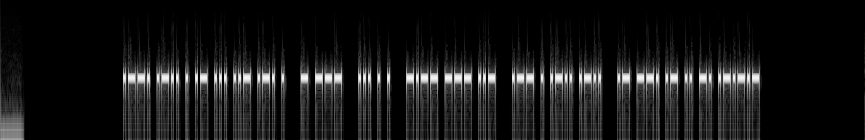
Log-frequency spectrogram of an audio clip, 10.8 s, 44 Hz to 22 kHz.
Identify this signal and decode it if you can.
Morse code, heard as a keyed tone, about 40 wpm, 700 Hz. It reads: PLEASURE TO SEE YOU WELL AGAIN.
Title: Sentences from Top 1600 Words 40wpm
